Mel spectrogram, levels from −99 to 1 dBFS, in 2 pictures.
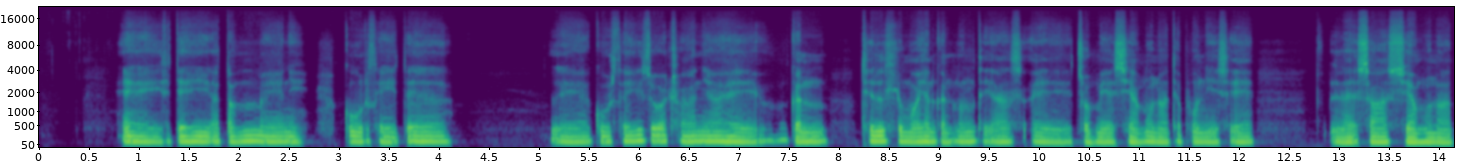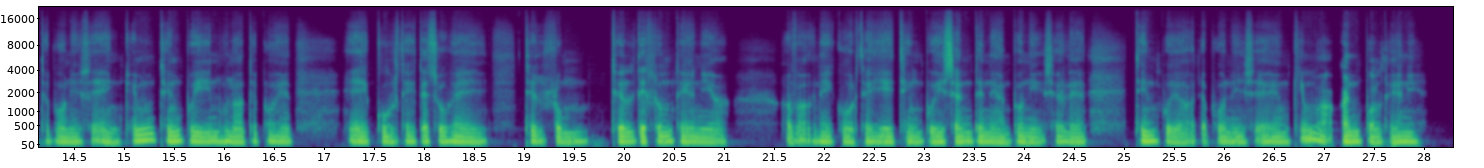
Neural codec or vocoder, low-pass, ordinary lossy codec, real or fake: vocoder, 44.1 kHz, 128 mel bands every 512 samples, BigVGAN v2; 19.8 kHz; none; fake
